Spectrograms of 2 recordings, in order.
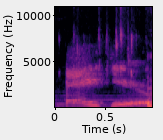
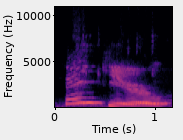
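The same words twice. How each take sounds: First: The voice sounds strongly nasal, from the back. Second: The voice sounds fairly clear, with little nasality. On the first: "Vivi Varendell has a lot more nasal, more to the back nasal" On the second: "where Polites is like"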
